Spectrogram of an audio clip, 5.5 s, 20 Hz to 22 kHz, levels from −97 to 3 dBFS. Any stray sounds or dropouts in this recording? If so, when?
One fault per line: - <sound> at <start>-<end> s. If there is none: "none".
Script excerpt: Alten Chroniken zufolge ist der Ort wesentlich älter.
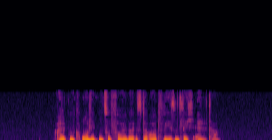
none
